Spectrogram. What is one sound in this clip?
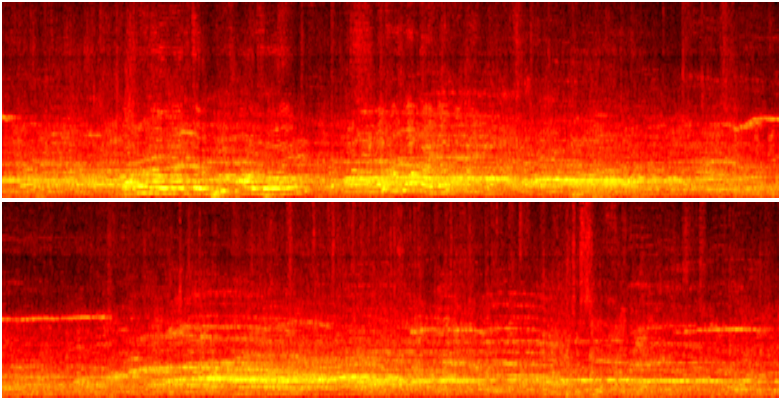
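A group of young men sing together on a stage in a large hall.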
